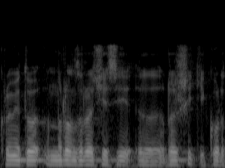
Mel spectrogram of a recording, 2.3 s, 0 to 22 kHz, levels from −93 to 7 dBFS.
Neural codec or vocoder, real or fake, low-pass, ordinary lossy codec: none; real; 7.2 kHz; none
